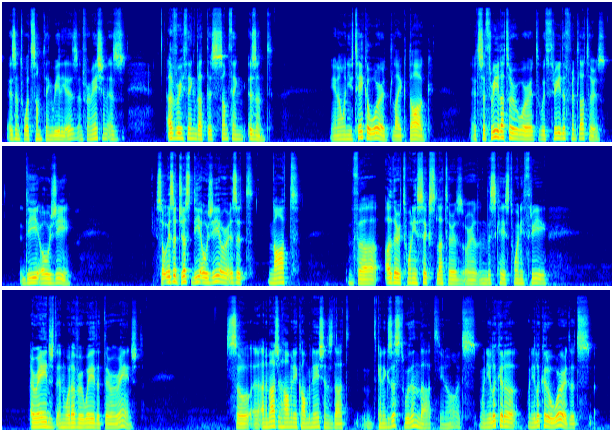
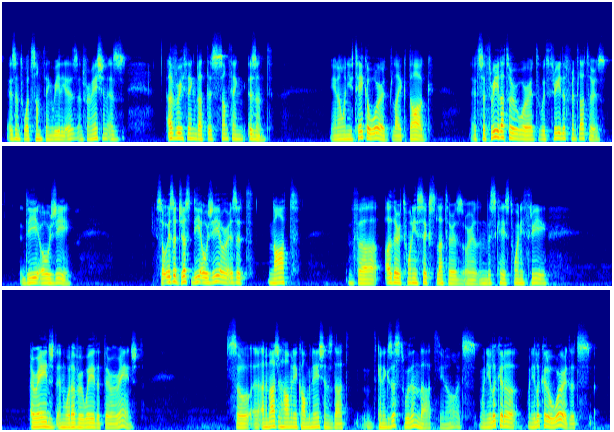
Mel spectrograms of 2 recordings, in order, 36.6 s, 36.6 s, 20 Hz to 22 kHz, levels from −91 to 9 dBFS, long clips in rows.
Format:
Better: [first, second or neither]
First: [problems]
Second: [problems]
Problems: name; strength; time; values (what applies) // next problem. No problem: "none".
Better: first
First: none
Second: muffled; very slightly; fading above 4 kHz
